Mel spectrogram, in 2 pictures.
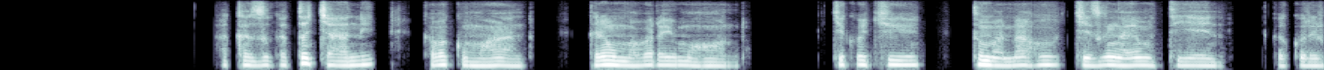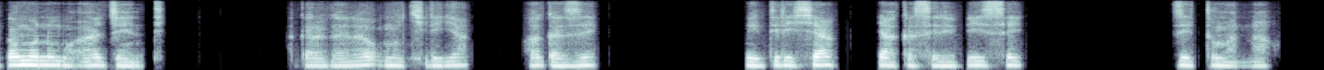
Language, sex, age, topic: Kinyarwanda, male, 25-35, finance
